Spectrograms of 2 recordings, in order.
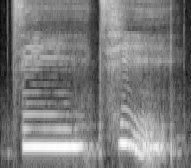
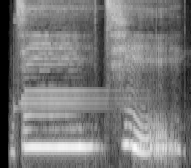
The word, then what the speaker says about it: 机器: Let's break it down: 机器 (jī qì) translates to 'machine' and is pronounced with the first and fourth tones. Let's say it together: "机器, 机器".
